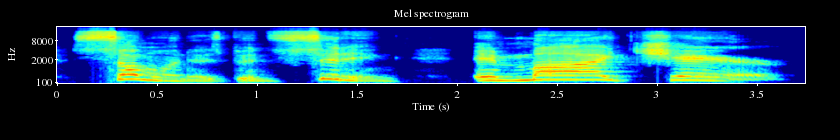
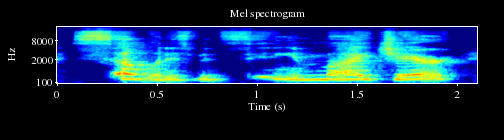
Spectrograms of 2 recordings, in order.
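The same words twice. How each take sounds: First: It is said in a great big voice. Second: It is said in a wee little voice. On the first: The biggest character is speaking. "in this great big voice" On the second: The smallest character is speaking. "in his wee little voice"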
